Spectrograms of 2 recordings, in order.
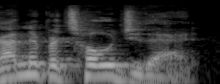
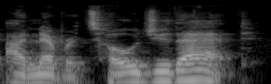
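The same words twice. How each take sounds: First: High-pitched, astonished denial; protesting denial. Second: Said in the usual way. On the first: Retold or imitated. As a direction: retell a dad's startled protest. Father denying it, retold.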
